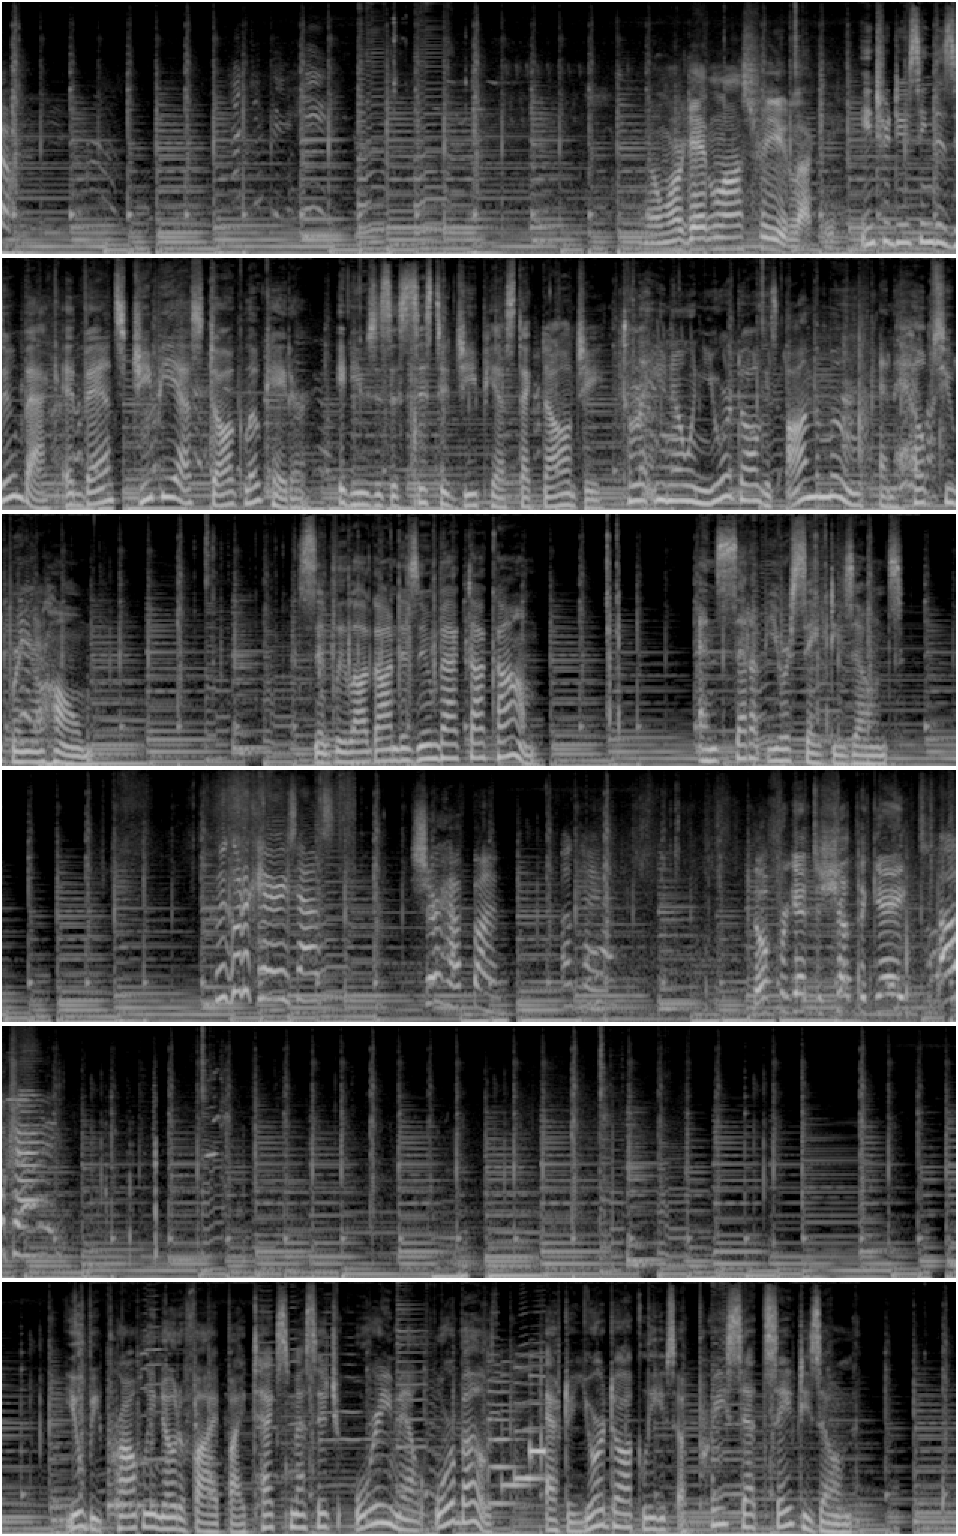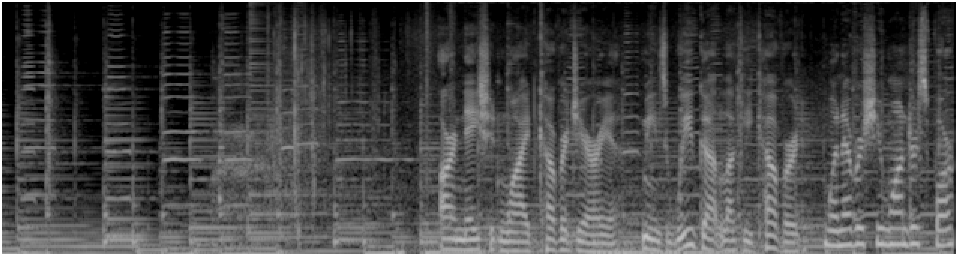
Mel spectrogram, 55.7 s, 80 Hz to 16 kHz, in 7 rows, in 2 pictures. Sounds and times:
Music: 0.0s - 55.6s.

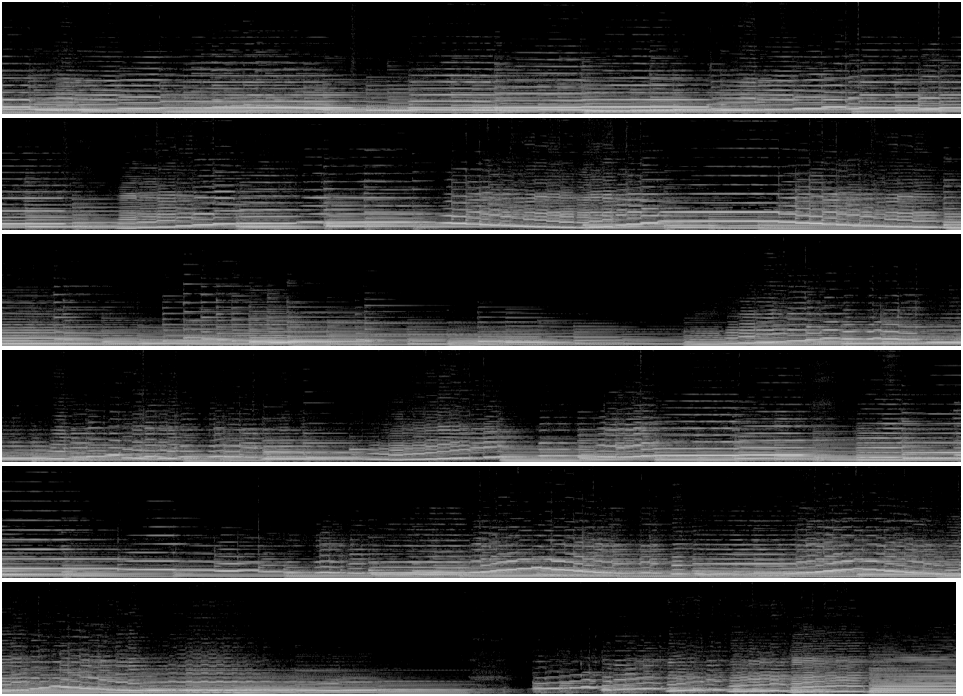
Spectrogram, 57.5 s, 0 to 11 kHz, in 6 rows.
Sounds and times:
Clarinet: 0.0s - 57.4s
Piano: 0.0s - 57.4s.

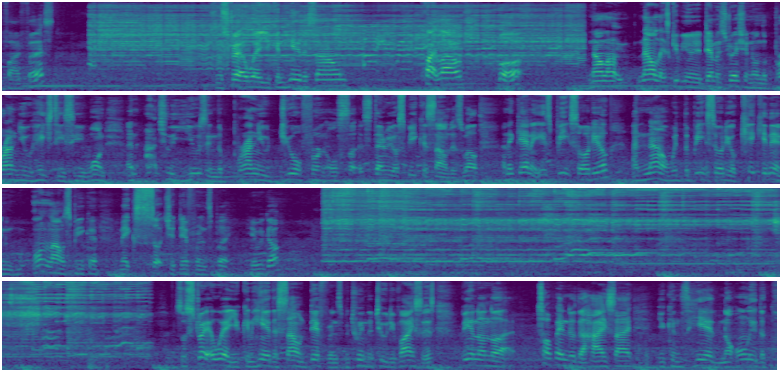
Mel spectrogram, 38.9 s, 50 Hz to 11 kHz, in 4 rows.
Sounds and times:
Speech: 7.3s - 23.0s, 31.4s - 38.8s.

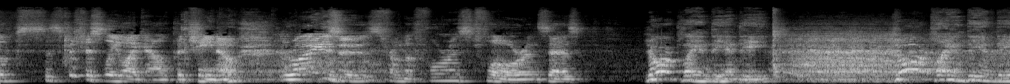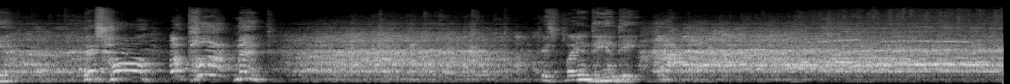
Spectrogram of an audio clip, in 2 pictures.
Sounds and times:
Speech: 0.0s - 7.8s, 8.9s - 12.9s, 15.5s - 16.6s.

